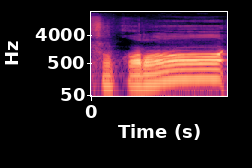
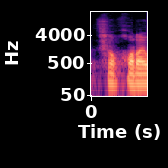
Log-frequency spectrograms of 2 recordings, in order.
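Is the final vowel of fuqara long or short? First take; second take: long; short. First: The final vowel is held long. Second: The final vowel is held short. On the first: The speaker calls it right. "Jadi dibaca panjang" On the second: The speaker calls it wrong. "Dia baca fuqara dengan baca pendek"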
